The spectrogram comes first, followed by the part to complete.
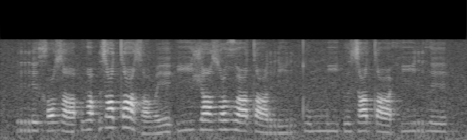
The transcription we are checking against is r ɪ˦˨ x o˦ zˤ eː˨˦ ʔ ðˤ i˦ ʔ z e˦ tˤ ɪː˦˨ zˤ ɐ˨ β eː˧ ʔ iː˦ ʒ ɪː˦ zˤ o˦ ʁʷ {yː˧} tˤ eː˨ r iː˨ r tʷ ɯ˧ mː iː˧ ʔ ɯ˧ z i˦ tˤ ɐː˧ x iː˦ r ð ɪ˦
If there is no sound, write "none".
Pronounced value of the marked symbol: iː˧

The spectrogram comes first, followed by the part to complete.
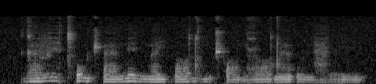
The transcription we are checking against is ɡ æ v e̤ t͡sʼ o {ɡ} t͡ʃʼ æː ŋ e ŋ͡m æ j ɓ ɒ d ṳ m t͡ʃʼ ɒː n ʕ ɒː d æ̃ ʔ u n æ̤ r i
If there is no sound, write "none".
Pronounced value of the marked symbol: ŋ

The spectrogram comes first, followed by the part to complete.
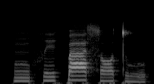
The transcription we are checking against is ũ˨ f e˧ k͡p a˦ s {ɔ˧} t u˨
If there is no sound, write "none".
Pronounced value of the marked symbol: ɔ˧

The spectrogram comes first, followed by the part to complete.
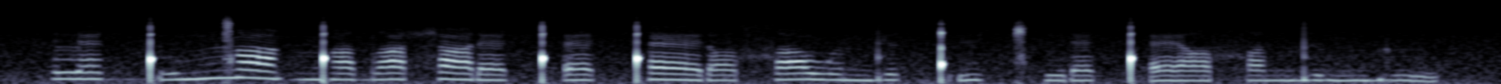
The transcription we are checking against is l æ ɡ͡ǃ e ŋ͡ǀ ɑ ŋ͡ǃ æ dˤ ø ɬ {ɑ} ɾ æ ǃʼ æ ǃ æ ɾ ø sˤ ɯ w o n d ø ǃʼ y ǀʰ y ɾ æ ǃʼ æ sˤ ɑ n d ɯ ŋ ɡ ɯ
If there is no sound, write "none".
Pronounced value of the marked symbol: ɑ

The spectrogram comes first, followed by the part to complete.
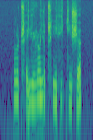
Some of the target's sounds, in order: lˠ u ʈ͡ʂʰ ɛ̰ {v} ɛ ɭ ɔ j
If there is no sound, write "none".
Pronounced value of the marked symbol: vʲ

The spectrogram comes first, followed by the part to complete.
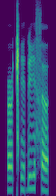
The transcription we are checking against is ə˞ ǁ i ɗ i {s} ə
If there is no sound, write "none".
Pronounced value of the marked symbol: s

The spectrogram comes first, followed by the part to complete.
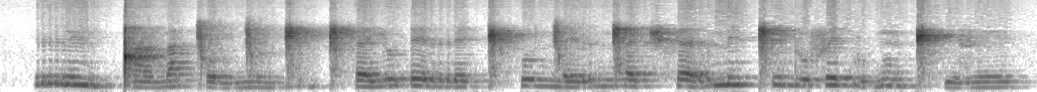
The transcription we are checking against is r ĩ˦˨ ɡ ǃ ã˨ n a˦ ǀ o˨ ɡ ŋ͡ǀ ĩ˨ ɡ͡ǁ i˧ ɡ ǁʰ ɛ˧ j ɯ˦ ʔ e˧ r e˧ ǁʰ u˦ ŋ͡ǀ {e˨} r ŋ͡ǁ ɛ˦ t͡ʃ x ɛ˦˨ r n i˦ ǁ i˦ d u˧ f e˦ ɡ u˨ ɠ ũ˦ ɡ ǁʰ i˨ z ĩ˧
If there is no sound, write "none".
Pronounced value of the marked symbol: e˧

